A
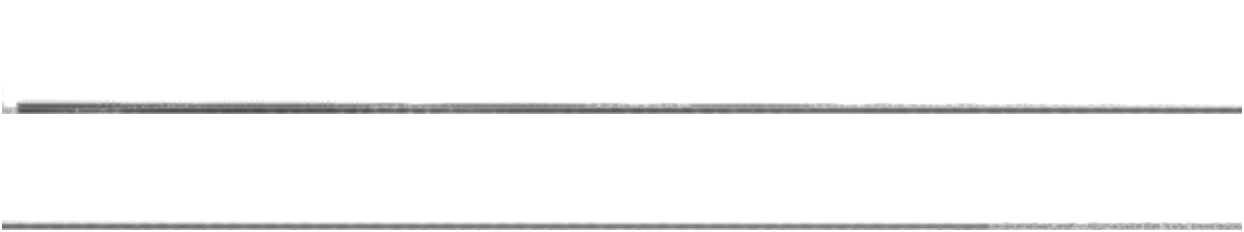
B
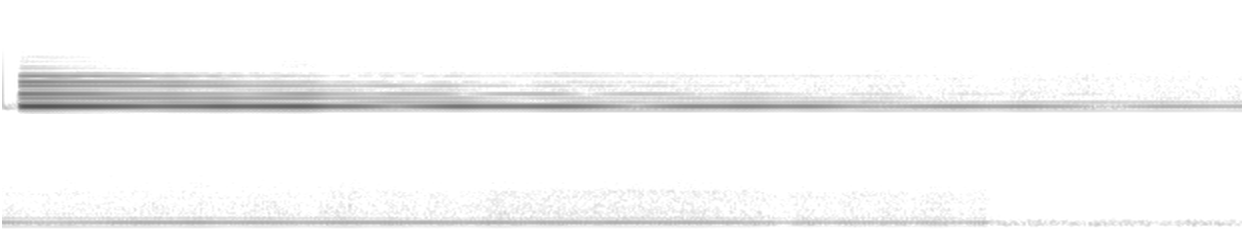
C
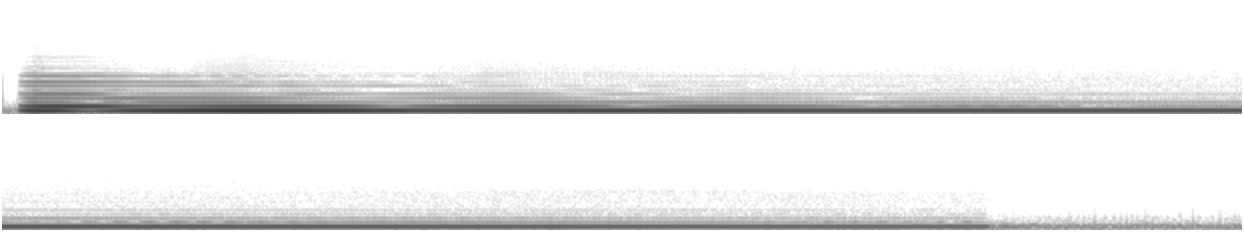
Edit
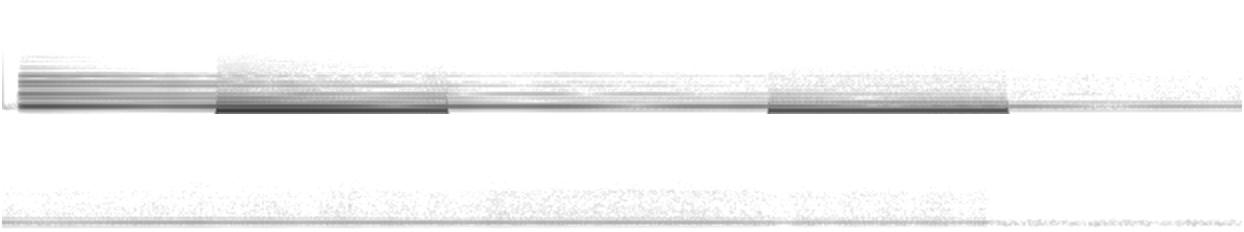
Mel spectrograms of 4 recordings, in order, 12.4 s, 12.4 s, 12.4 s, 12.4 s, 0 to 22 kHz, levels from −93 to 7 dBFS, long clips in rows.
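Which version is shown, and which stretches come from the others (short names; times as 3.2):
B
1.07–2.22 from C
3.83–5.02 from C
not used: A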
